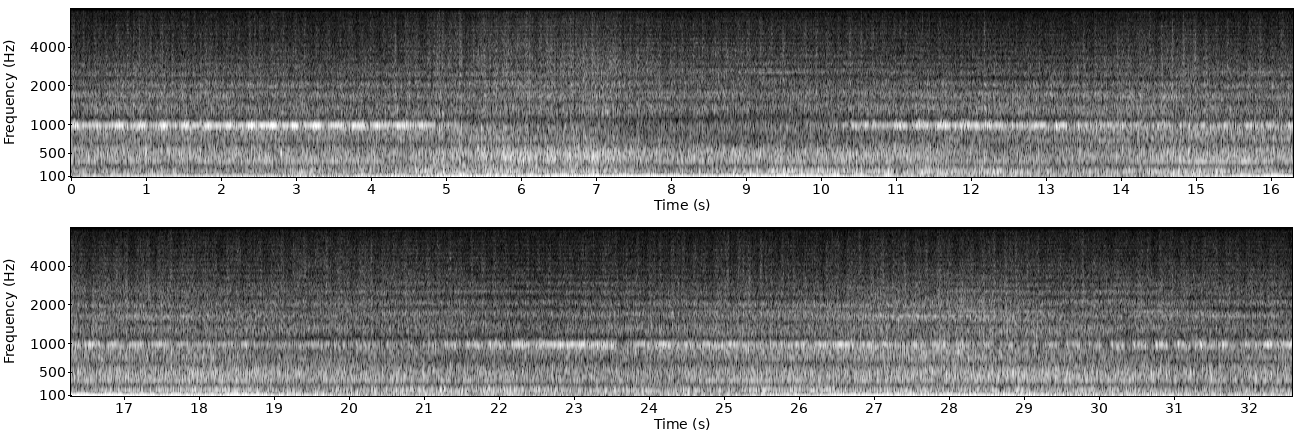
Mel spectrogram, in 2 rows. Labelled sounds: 10.4	10.7	vessel noise, 0.93 to 1.1 kHz
22.2	22.4	vessel noise, 0.90 to 1.1 kHz

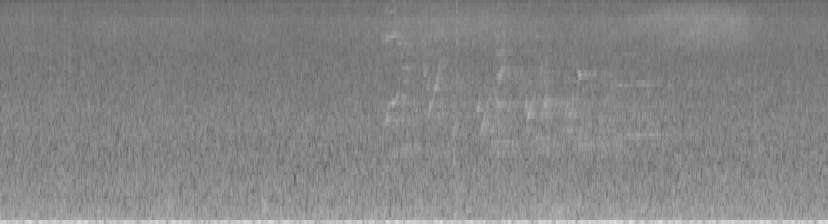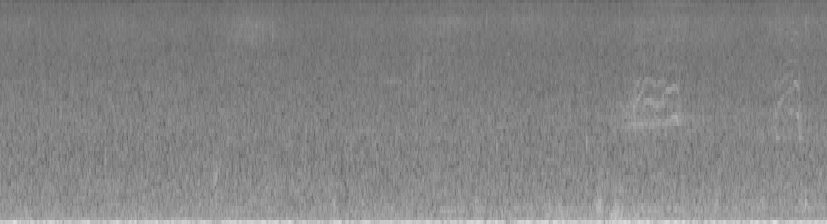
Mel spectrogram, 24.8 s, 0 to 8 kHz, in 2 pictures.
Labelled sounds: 7.7	8.3	killer whale, southern resident, 1.1 to 3.2 kHz

